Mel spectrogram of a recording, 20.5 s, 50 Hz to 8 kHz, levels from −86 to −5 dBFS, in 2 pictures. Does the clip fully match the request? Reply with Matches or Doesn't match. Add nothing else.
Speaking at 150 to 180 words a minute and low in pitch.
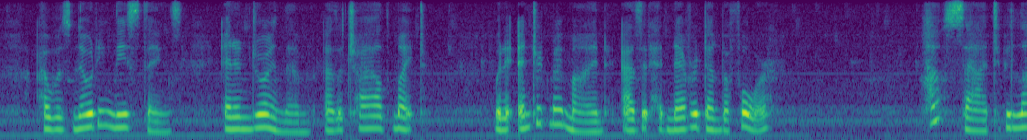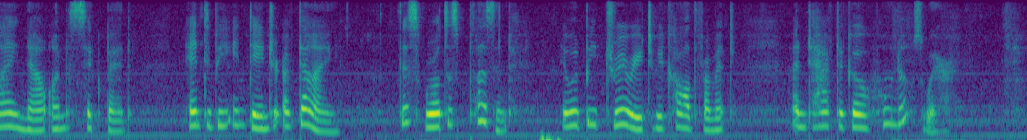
Doesn't match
